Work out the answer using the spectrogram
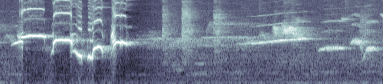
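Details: Stimulating song of a white-rumped shama for pet shamas: loud clipped whistles swooping down and back up, followed by a long faint steady whistle and soft warbling notes in the background.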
